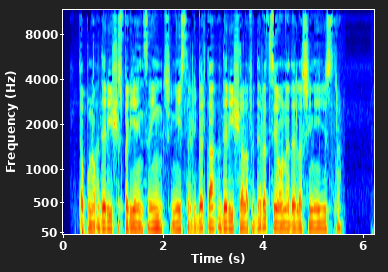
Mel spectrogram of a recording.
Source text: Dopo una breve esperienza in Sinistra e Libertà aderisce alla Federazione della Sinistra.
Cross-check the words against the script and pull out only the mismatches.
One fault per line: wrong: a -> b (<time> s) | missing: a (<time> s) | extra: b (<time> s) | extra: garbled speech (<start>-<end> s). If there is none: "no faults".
wrong: breve -> aderisce (0.6 s)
